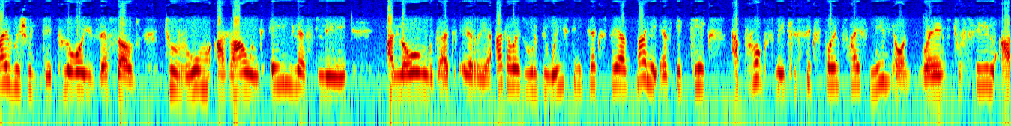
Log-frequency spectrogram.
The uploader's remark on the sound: we are joined on the line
